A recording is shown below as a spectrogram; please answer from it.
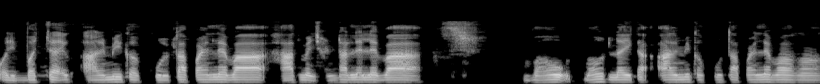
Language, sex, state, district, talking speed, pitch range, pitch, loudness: Bhojpuri, male, Uttar Pradesh, Ghazipur, 175 wpm, 105-110 Hz, 110 Hz, -17 LUFS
